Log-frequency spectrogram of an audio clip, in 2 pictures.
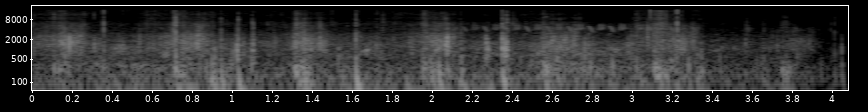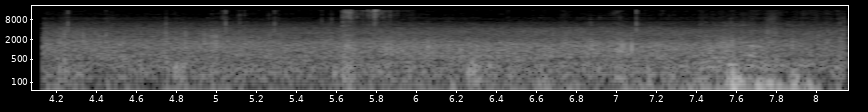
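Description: Footsteps crunching on a gravel road, an irregular walking pace, for about four seconds. After a sudden break the footsteps stop and a steady rushing noise takes over.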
